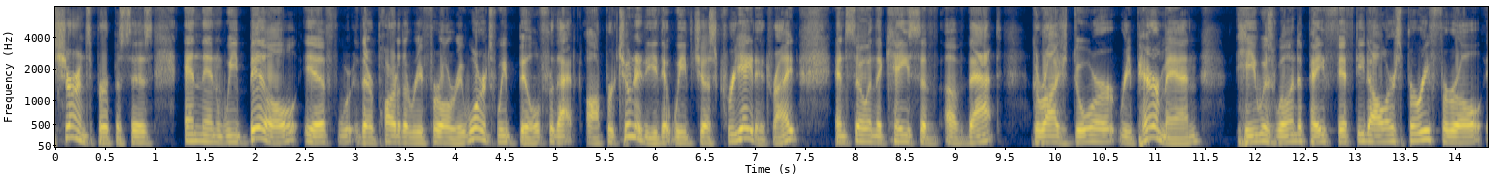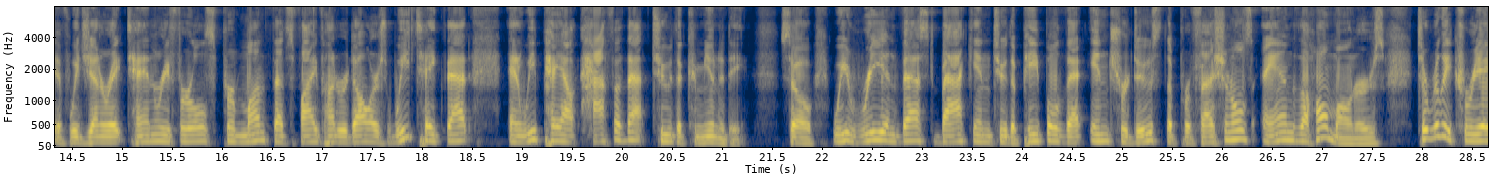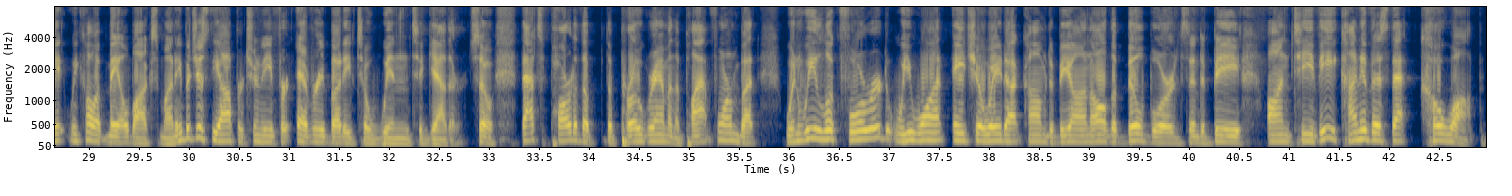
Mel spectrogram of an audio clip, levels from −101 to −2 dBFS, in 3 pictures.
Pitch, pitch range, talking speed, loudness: 135 Hz, 125-155 Hz, 180 wpm, -21 LUFS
